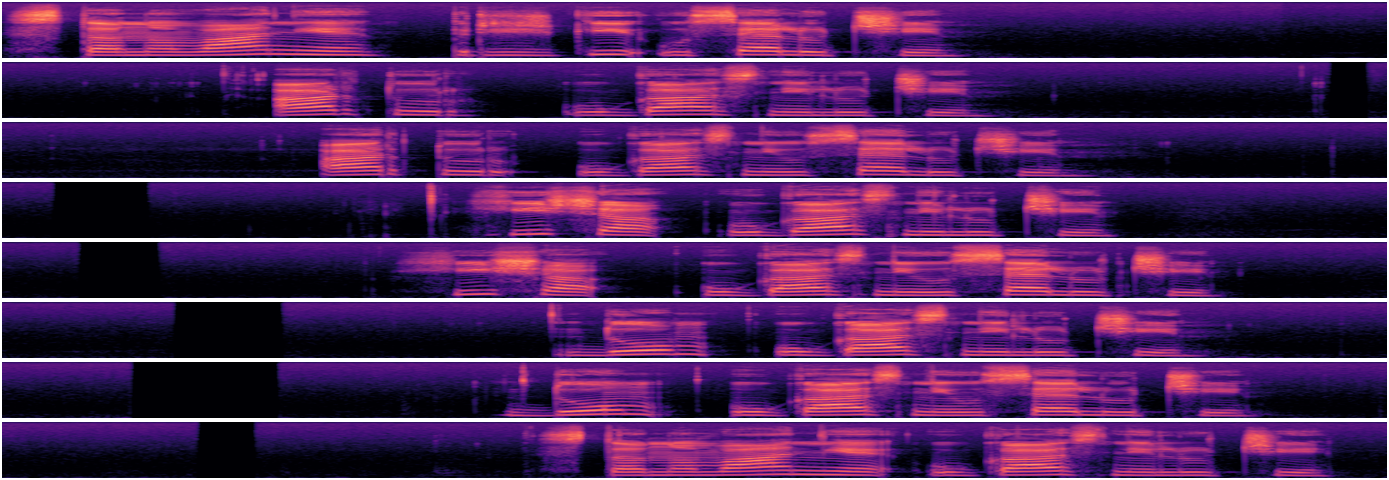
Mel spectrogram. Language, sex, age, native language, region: Slovenian, female, 18-29, Slovenian, Central Slovenia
